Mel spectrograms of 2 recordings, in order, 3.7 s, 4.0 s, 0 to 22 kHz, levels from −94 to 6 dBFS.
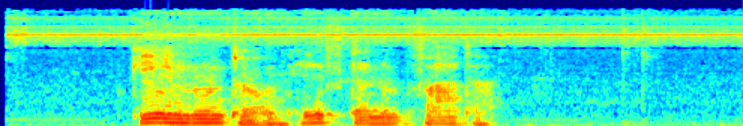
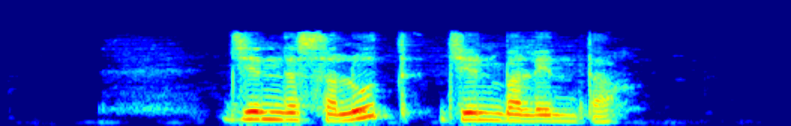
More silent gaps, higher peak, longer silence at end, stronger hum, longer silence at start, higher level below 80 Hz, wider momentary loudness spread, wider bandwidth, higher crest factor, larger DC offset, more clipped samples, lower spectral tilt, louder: neither; about the same, 0 dBFS vs -2 dBFS; second, 0 s vs 0.9 s; neither; second, 0.05 s vs 1.1 s; first, -34 dBFS vs -66 dBFS; second, 8 LU vs 18 LU; first, 16.5 kHz vs 8 kHz; second, 12 dB vs 18 dB; neither; neither; about the same, -4 dB/octave vs -4 dB/octave; first, -11 LUFS vs -18 LUFS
